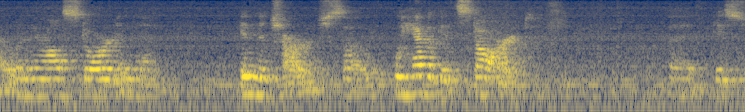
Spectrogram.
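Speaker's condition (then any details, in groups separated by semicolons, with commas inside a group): No condition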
